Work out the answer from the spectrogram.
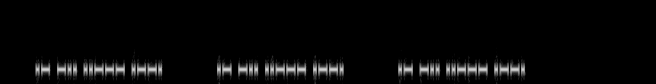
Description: Morse code, heard as a keyed tone, about 46 wpm, 700 Hz. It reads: AD2P AD2P AD2P
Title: USA Call Signs - 4 Characters - Repeated 3x - 45wpm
